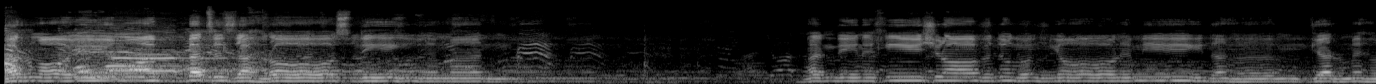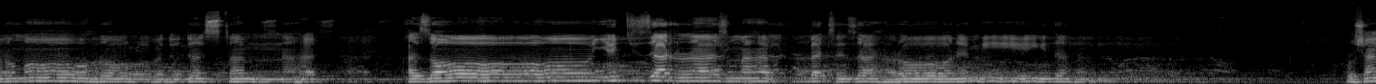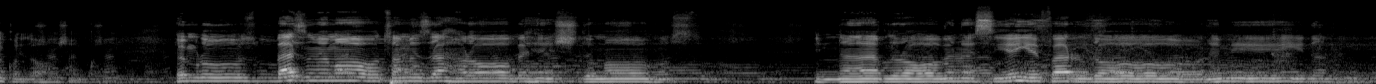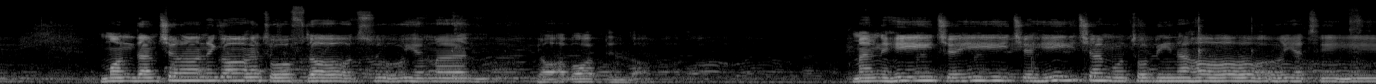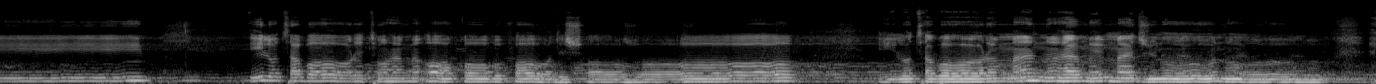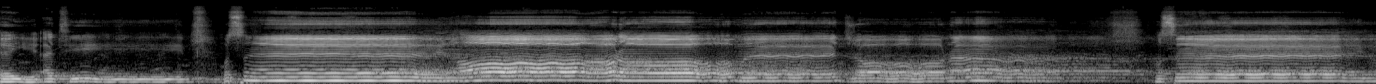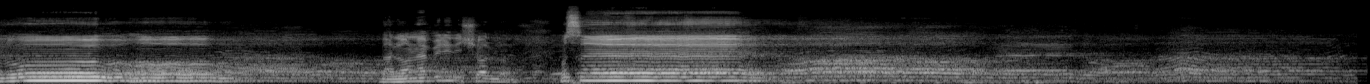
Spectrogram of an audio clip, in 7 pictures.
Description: سرمایه محبت زهراست دین من _ شعرپایانی
شهادت امام جواد علیه السلام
